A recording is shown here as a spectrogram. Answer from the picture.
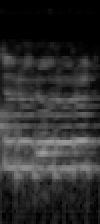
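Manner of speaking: imitated alarm, "doo" repeated on one note; warning siren. Shown as a demonstration. Teacher warning of too many syllables, imitated alarm beeps. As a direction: sound the alarm in quick monotone toots. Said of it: "warning lights must go off".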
